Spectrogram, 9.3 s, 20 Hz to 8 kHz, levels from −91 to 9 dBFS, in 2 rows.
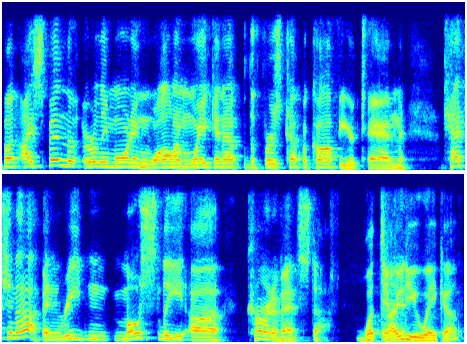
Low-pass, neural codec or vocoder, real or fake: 7.2 kHz; none; real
